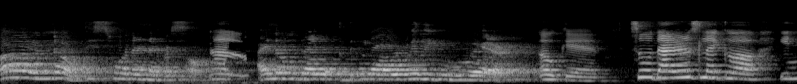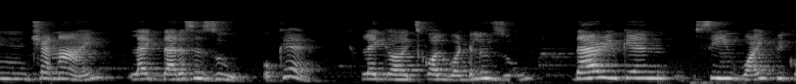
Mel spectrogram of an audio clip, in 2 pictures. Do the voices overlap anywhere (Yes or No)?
No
